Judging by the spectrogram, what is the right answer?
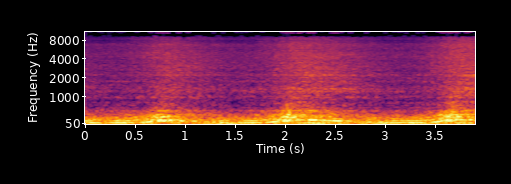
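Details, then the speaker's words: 1997 Jaguar XK8 V8 with 12,000 miles, after replacing the failed ignition module that caused a 4-of-8-cylinder misfire: three clean, smooth blips with no stumble or miss. It would not rev like this before; it now revs freely and healthily. "It wouldn't even do this before."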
